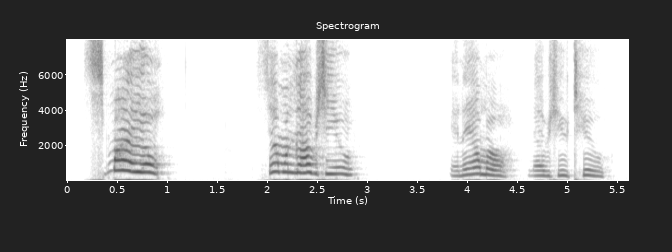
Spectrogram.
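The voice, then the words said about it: Elmo impression. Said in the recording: “Good Elmo voice. ... That was a good Elmo voice.”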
